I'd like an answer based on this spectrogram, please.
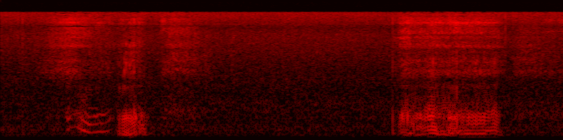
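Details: Nicky, a pet dog, snoring: a brief wavering snort is followed shortly by a second grunt, then a longer rasping, buzzy snore about two seconds later, all against quiet indoor stillness.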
